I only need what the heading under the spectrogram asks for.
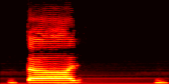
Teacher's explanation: زبان کی نوک جب ثنایا علیہ کی جڑ اندر کے مسوڑوں سے لگے گی تو اس سے حروف نطاعیہ دال ادا ہوگا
